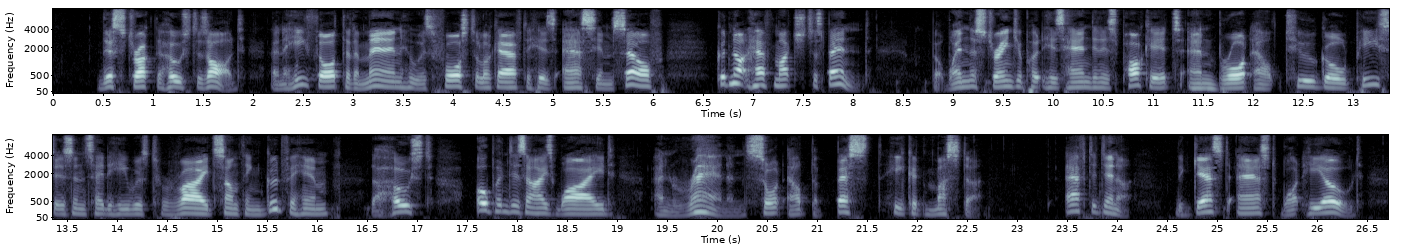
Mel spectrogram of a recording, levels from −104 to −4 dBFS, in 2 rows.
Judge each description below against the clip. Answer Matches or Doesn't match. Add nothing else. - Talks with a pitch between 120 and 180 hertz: Matches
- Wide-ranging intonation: Matches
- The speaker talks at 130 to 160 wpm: Doesn't match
